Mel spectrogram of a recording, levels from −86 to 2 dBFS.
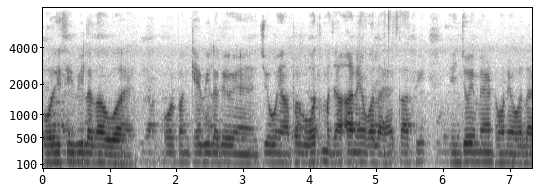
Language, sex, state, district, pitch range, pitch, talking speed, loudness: Hindi, male, Haryana, Rohtak, 120-130 Hz, 125 Hz, 205 wpm, -19 LUFS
